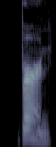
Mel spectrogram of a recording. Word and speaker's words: BHRN: To coordinate services, Measure 110 required grantees to form a Behavioral Health Resource Network, or BHRN, pronounced BURN, in each county.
